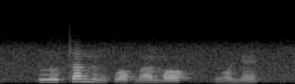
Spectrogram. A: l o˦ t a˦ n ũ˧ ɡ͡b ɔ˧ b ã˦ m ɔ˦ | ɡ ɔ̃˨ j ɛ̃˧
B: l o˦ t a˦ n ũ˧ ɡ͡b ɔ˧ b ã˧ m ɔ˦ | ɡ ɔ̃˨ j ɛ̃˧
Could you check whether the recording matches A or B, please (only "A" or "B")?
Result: A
